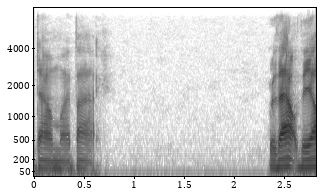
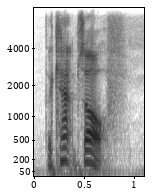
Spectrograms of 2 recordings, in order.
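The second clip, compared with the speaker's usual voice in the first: reporting over speaker; 9 semitones higher, 8 dB louder, slower than usual. A narrator's reading. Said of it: "Monig reported".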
